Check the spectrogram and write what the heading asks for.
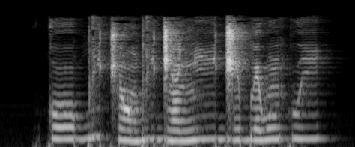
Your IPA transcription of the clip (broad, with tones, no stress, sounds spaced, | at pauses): k oː˧ b i˦ t͡ʃ ɔ̃˨ b i˧ d͡ʒ ã˨ ɲ iː˧ d͡ʒ e˧ b ɛ˧ w ũ˦ kʷ iː˦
